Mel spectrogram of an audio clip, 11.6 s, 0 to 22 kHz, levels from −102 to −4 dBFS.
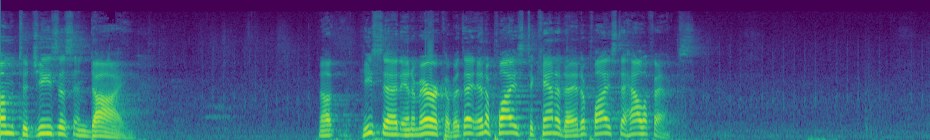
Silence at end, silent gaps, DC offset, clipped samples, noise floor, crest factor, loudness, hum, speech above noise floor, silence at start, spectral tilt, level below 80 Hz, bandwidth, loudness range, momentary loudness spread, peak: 3.25 s; none; under 0.1%; under 0.1%; -58 dBFS; 18 dB; -20 LUFS; none; 39 dB; 0 s; -7 dB/octave; -46 dBFS; 13.5 kHz; 11 LU; 9 LU; -4 dBFS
